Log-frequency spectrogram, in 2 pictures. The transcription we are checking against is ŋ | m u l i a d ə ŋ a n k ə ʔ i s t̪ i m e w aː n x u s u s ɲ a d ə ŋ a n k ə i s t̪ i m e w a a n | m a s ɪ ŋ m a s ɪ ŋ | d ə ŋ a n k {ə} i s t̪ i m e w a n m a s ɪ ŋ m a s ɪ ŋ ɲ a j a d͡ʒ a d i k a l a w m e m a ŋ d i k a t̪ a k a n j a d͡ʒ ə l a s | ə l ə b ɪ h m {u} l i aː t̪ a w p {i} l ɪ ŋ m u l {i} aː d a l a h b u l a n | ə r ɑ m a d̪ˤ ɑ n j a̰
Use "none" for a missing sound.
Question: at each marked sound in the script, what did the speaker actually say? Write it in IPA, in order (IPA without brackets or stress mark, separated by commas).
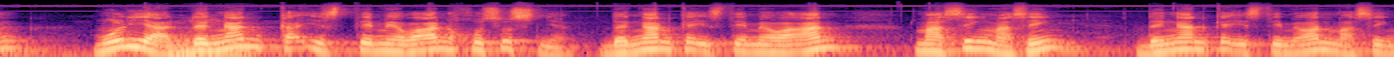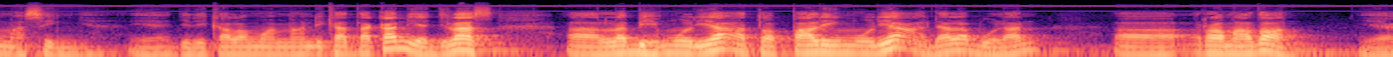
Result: ə, u, a, i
